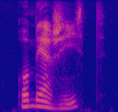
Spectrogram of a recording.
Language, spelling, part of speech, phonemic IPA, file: French, aubergiste, noun, /o.bɛʁ.ʒist/, Fr-aubergiste.ogg
- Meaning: innkeeper, landlord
